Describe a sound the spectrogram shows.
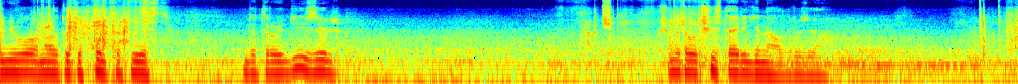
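Paper crinkles and rustles as it is handled.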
